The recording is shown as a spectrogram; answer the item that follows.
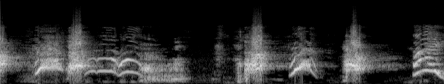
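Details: Pet puppy Max after his dinner gives a string of high, yelping yips and short barks with rising and falling whiny tones, spaced irregularly, mixed with human voices nearby.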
